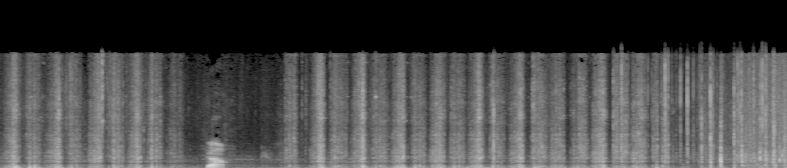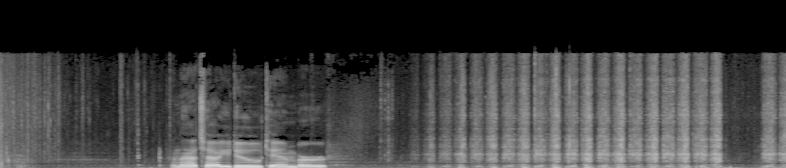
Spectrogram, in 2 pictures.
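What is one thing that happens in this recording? A hand saw cuts through wood with quick, rhythmic strokes.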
